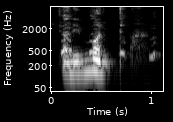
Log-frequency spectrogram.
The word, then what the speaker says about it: Johnny Munt: Johnny Munt is how you say it.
